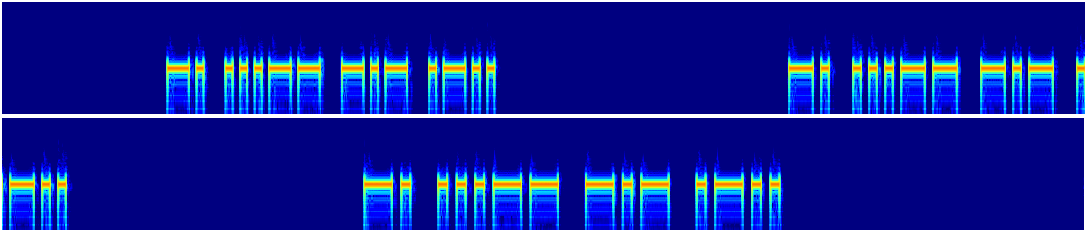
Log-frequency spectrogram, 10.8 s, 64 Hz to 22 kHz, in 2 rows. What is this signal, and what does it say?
Morse code, heard as a keyed tone, about 29 wpm, 700 Hz. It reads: N3KL N3KL N3KL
